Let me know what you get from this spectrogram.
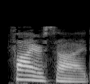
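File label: "fireside", American English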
